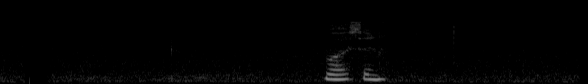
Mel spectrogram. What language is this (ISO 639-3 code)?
sin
